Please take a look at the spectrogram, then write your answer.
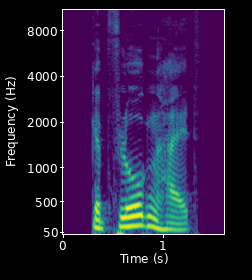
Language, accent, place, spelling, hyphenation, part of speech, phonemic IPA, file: German, Germany, Berlin, Gepflogenheit, Ge‧pflo‧gen‧heit, noun, /ɡəˈp͡floːɡn̩haɪ̯t/, De-Gepflogenheit.ogg
- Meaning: habit (action done on a regular basis)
